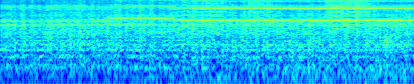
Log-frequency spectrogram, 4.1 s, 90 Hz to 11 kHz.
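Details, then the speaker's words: Ragasa PS120 diesel idling: steady thin high-pitched whine over the engine rumble from a worn clutch release bearing, needing replacement, which requires removing the gearbox. "oleh teman-teman seperti itulah kerusakan pada leher kopling atau bearing posts"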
